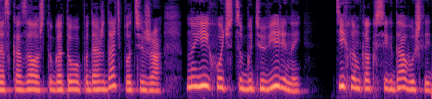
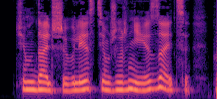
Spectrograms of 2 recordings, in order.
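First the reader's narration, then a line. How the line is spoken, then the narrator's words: Mumbled. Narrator (Russian): пробормотала Буля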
